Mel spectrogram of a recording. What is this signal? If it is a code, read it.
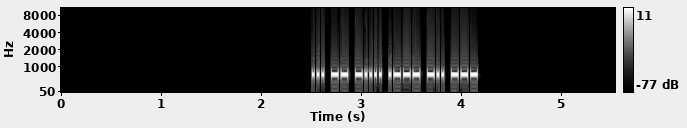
Morse code, heard as a keyed tone, about 46 wpm, 700 Hz. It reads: SM6JDO
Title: DXCC-100 Call Signs - 6 Characters - Repeated 3x - 50wpm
